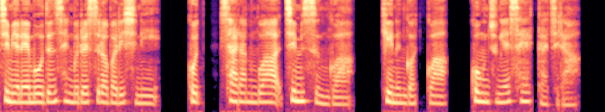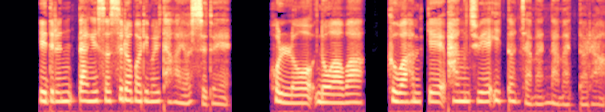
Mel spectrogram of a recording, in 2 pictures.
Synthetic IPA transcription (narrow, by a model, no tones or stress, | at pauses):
t͡ɕimjʌne̞modɯnsʰe̞ŋmuɾɯɭs͈ɯɾʌbʌɾiɕʰini | kot̚ | sʰaɾamɡwat͡ɕimsʰɯŋɡwa | kinɯnɡʌt̚k͈wa | koŋd͡ʑuŋe̞sʰe̞k͈ad͡ʑiɾa | idɯɾɯnt͈aŋe̞sʰʌs͈ɯɾʌbʌɾimɯɭtaŋɦajʌs͈udwe̞ | hoɭːonoawa | kɯwaɦamk͈e̞paŋd͡ʑue̞ʔit̚t͈ʌnd͡ʑamanːamat̚t͈ʌɾa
